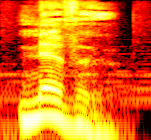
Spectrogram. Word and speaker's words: nephew: This change led to the modern pronunciation with an F sound, replacing older English pronunciations like nevu.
